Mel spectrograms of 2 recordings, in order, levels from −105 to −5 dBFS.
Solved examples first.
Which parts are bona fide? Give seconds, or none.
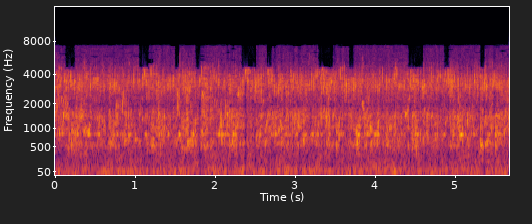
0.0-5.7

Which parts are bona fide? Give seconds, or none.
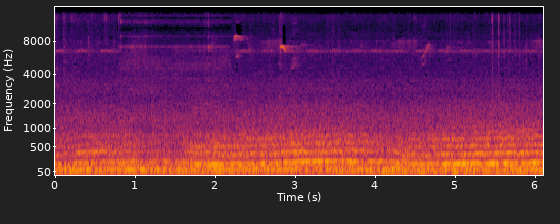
0.0-0.8; 2.2-6.1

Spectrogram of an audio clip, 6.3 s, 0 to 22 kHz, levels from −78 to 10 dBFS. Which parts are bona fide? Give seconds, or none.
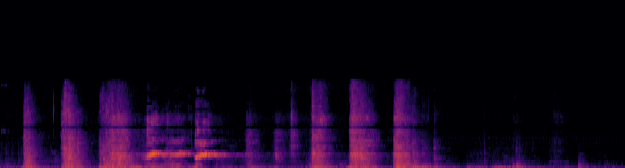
0.0-1.1; 4.1-6.3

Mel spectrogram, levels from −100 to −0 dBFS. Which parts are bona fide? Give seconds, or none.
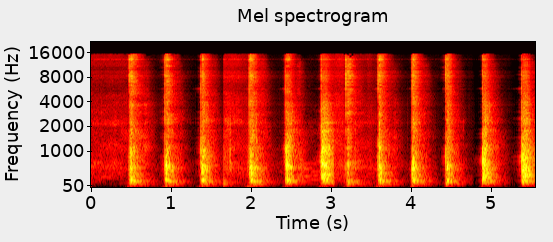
none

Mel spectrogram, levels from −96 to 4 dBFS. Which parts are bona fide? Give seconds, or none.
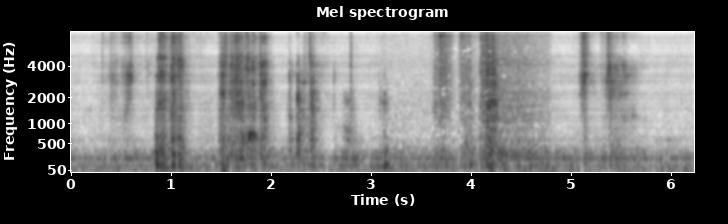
3.1-4.8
